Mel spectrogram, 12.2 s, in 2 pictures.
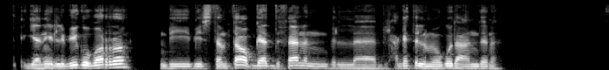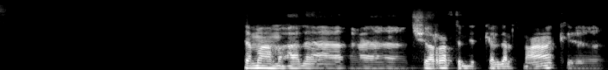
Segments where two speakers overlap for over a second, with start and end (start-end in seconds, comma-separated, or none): none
